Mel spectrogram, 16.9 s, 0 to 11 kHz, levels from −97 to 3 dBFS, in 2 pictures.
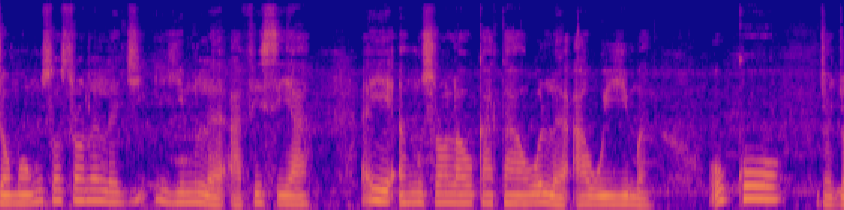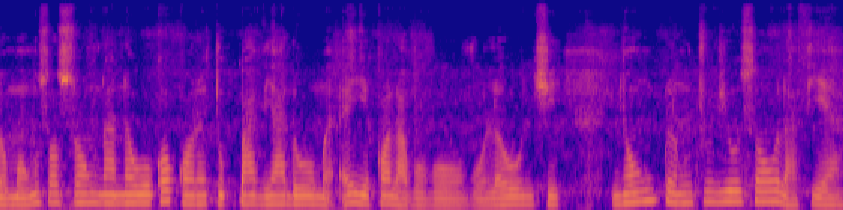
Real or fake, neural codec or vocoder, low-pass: real; none; 9.9 kHz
